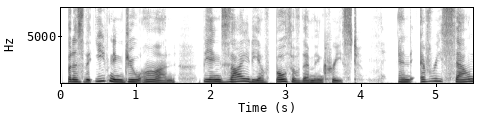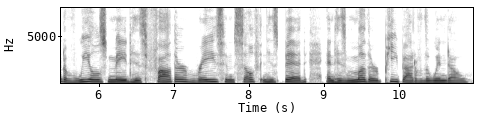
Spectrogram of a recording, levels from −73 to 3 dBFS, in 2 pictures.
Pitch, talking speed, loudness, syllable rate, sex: 200 Hz, 185 wpm, -17 LUFS, 4.9 syllables/s, female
